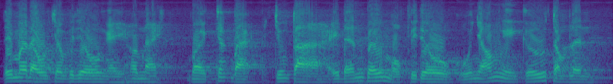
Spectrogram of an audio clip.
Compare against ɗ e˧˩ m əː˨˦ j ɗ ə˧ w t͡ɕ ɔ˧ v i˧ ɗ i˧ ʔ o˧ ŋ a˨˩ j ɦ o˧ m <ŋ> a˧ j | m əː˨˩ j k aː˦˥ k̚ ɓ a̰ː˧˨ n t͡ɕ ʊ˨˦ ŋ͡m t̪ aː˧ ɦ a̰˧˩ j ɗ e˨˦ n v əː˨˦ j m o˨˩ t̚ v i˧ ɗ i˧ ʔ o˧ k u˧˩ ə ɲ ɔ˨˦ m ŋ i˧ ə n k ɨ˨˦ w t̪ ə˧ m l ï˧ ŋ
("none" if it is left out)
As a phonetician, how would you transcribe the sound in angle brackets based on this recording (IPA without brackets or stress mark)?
n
